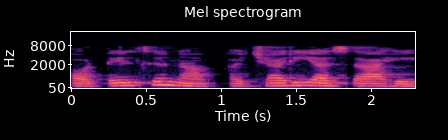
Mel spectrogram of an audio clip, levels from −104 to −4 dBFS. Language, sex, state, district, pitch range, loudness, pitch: Marathi, female, Maharashtra, Sindhudurg, 160-190 Hz, -35 LUFS, 175 Hz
